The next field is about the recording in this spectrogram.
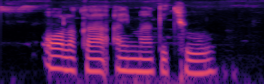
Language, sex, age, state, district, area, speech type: Santali, female, 45-60, West Bengal, Birbhum, rural, spontaneous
